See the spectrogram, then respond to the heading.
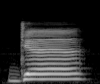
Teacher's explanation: It's a middle tongue letter. It's emitted from the middle of the tongue, touching the roof of the mouth, which is opposite to it.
